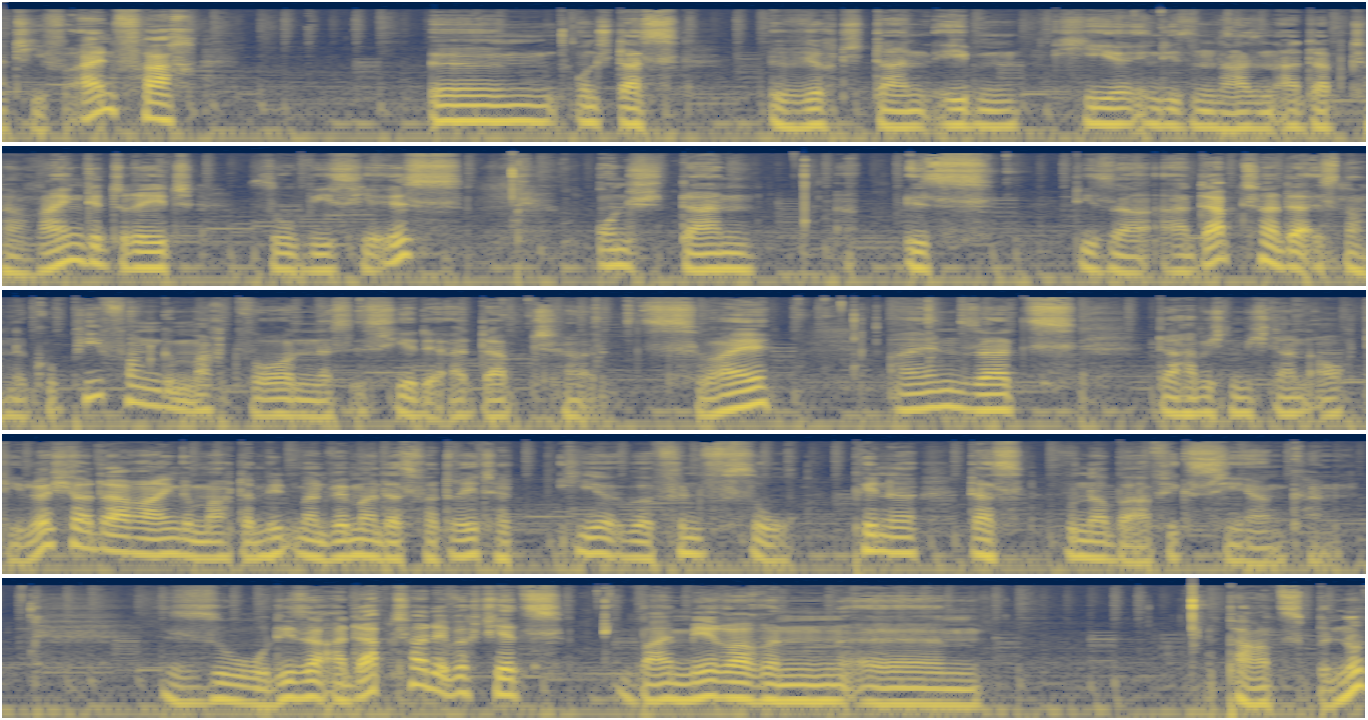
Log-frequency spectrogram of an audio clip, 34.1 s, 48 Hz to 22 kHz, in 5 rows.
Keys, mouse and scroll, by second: 5.6 click, 5.9 space, 7.2-9.8 middle drag, 11.7 click, 15.3 click, 16.1 click, 16.5 space, 17.5 click, 18.2 space, 20.3 scroll up 2, 20.7-22.8 middle drag, 23.2 middle click.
